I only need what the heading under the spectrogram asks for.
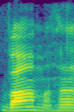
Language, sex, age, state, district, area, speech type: Sanskrit, female, 45-60, Tamil Nadu, Kanyakumari, urban, read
